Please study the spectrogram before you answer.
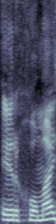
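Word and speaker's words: ἔρχομαι: Es la palabra erchomai, se escribe, se pronuncia o se puede pronunciar erchomai, como lo pronuncie sería bueno, está bien.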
